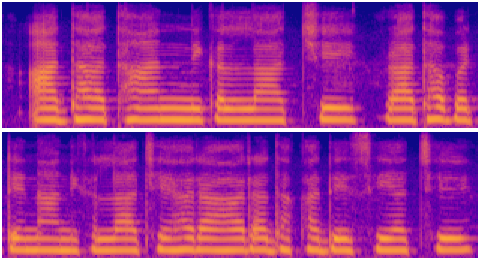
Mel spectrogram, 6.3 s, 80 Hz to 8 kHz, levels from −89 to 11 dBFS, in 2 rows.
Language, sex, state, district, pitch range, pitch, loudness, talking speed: Halbi, female, Chhattisgarh, Bastar, 220-225 Hz, 225 Hz, -17 LUFS, 130 wpm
